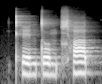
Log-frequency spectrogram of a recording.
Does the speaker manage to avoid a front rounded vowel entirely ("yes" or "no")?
yes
